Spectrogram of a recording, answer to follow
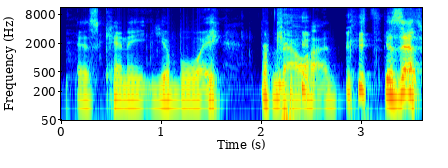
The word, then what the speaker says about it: Yeboah: I am now going to read his name as Kenny Yeboah from now on, because that's what it looks like.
